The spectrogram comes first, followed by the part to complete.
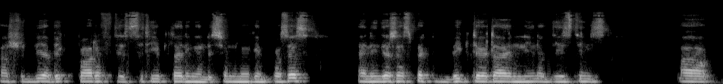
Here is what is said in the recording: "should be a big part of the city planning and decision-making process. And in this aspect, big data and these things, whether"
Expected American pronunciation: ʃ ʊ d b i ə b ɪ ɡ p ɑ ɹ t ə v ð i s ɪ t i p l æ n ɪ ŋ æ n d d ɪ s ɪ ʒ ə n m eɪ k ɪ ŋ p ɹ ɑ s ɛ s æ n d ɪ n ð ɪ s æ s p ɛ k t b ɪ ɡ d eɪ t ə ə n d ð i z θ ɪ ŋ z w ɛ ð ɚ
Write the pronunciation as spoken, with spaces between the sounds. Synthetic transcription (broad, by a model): ʃ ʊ d b i ə b ɪ ɡ p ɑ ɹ t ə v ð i s ɪ t i p l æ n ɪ ŋ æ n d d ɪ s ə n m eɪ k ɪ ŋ p ɹ ɑ s ɛ s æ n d ɪ n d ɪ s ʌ s p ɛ k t b ɪ ɡ d eɪ t ə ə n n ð i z t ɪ ŋ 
